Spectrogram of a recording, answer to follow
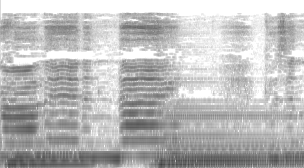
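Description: A young woman singing while strumming a steel-string acoustic guitar. About a second in, the gliding melody gives way to steady held notes.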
